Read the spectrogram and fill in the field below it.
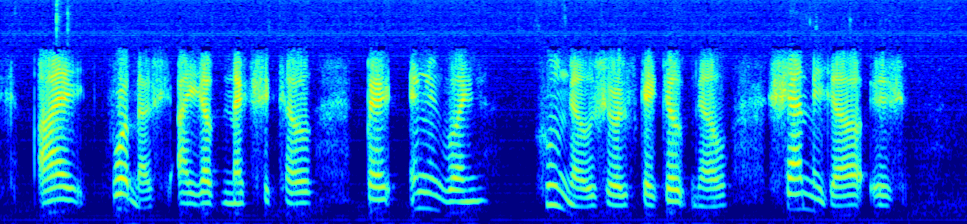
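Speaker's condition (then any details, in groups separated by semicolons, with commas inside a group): Tongue cancer; speaking and eating again after surgery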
